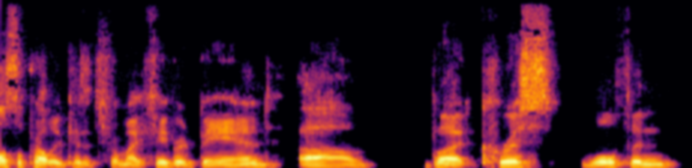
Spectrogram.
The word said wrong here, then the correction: Chris Wolstenholme: uh, I gotta say it right. Uh, Chris Wolstenholme, home, I think from Muse.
